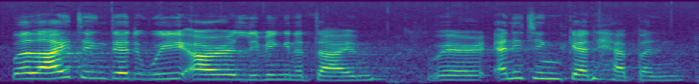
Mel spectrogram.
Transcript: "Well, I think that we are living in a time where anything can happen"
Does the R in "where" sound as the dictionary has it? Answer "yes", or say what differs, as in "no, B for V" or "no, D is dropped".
yes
